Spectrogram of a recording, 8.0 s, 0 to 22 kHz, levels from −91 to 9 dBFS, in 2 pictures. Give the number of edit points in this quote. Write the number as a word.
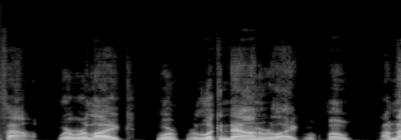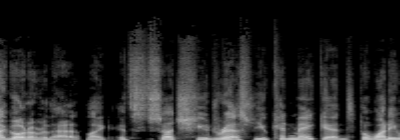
one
